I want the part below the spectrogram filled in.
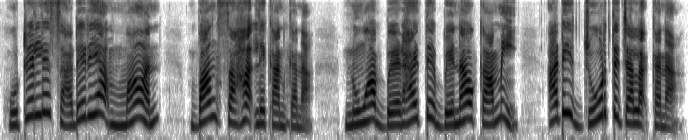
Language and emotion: Santali, angry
